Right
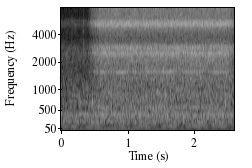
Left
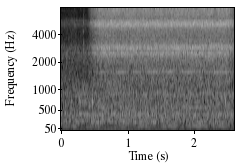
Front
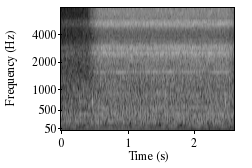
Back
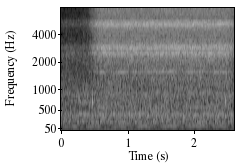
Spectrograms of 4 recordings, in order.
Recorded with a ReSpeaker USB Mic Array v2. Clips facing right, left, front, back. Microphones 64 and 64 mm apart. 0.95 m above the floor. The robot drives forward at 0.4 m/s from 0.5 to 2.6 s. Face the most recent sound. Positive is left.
No sound to turn to.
